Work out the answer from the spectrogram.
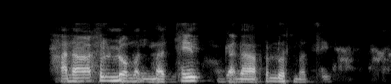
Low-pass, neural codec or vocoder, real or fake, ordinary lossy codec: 7.2 kHz; codec, 24 kHz, 1.5 kbps, HILCodec; fake; AAC, 32 kbps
